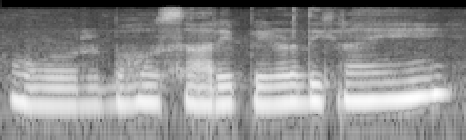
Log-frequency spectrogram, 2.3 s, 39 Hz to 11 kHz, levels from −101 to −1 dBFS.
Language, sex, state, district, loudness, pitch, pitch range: Hindi, female, Madhya Pradesh, Bhopal, -13 LUFS, 180 Hz, 170-195 Hz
